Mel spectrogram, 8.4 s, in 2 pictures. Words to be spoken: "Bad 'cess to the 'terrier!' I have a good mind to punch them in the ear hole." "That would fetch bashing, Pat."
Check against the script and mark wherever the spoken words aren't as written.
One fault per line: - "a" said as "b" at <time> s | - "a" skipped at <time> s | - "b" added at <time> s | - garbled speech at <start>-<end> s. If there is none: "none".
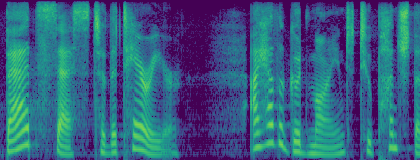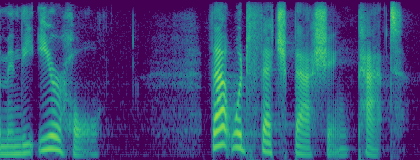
none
